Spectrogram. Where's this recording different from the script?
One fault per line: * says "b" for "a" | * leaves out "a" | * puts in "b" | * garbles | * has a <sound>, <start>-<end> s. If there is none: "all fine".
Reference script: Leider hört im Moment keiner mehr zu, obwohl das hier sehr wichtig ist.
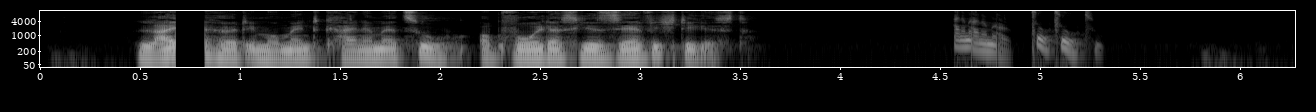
* has a dropout, 0.7-0.8 s
* has a chirp, 4.6-5.3 s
